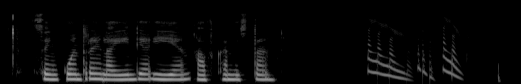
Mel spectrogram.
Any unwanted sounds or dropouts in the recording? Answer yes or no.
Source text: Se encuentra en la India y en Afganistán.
yes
